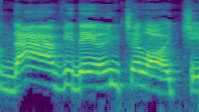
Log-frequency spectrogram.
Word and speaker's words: Davide Ancelotti: É assim mesmo que se pronuncia em italiano, Davide Anchelote.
